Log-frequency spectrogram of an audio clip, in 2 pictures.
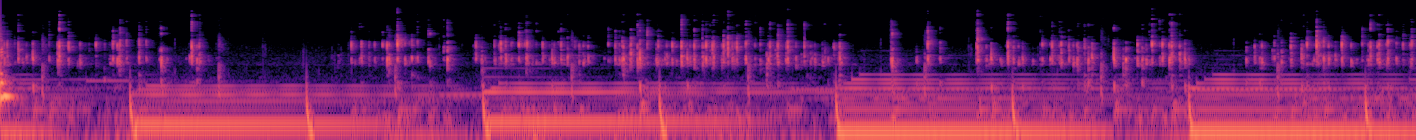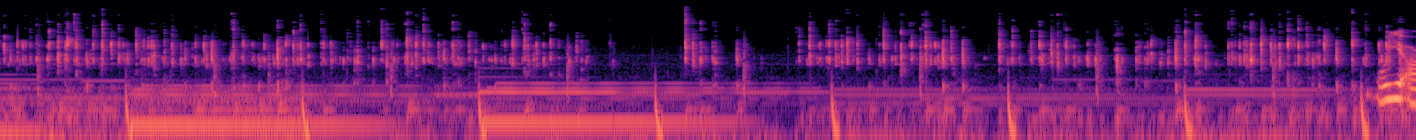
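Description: Fast touch-typing on a mechanical keyboard, runs of key clicks broken by short pauses. Background music with held chords and a low bass that change every few seconds plays underneath.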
